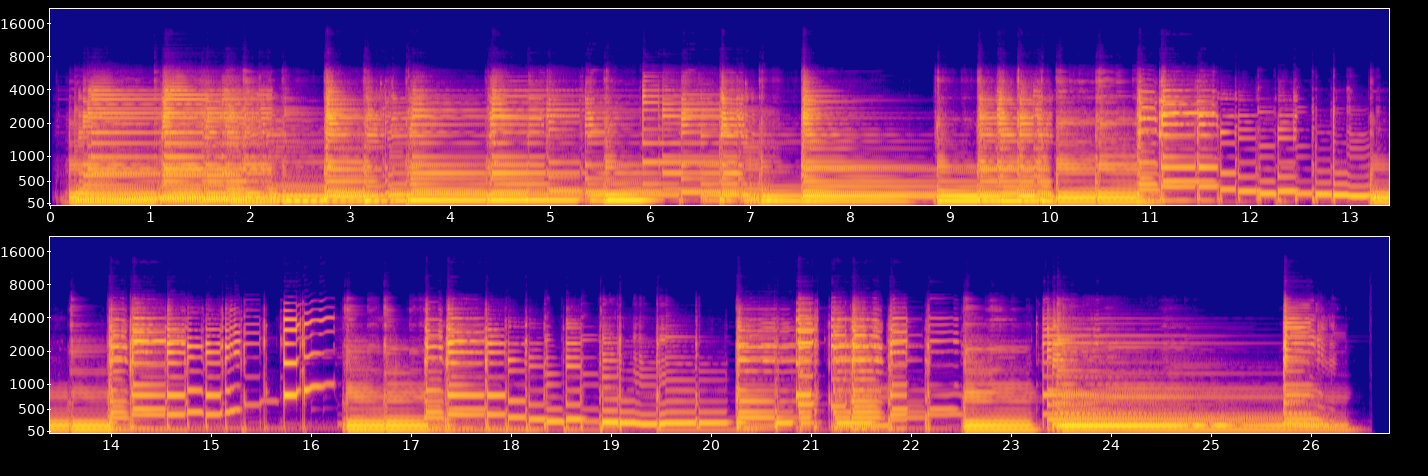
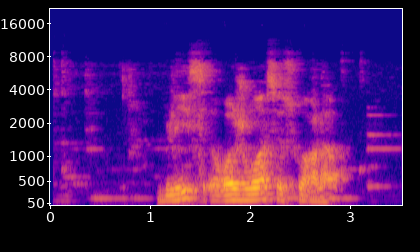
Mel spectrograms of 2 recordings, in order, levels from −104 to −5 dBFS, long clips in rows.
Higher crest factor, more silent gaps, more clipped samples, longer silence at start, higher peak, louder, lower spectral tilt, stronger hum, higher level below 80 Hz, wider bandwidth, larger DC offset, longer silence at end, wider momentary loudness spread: about the same, 16 dB vs 20 dB; neither; neither; second, 0.15 s vs 0.5 s; first, 0 dBFS vs -10 dBFS; first, -17 LUFS vs -28 LUFS; first, -8 dB/octave vs -5.5 dB/octave; neither; first, -32 dBFS vs -64 dBFS; second, 6.2 kHz vs 9.2 kHz; neither; about the same, 0.35 s vs 0.25 s; about the same, 10 LU vs 12 LU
